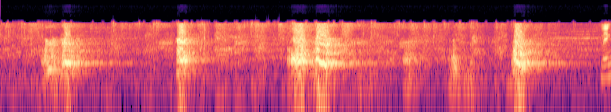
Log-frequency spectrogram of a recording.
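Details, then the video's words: Labrador Retrievers at play, two dogs together; single sharp barks spaced about one to two seconds apart, a quick double bark near the middle, with a person's voice faintly in the background. "Dog barking Labrador"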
